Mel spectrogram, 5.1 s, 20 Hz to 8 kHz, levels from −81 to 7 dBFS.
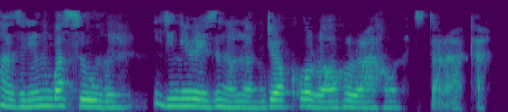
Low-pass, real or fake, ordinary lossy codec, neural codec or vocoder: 7.2 kHz; fake; MP3, 24 kbps; codec, 16 kHz, 2 kbps, FreqCodec, smaller model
